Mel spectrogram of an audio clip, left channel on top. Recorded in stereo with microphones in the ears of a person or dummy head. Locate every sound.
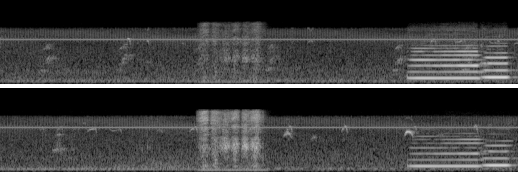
2.0 s writing: 70° right (ahead or behind), 0.7 m
4.1 s a flute: 65° left (ahead or behind), 1.0 m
